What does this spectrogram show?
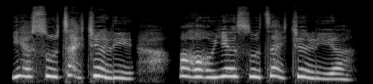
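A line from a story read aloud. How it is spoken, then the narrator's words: Loud, crying. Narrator (Chinese): 她大声一边哭一边讲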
